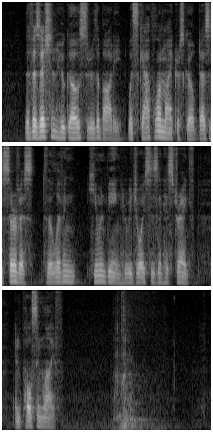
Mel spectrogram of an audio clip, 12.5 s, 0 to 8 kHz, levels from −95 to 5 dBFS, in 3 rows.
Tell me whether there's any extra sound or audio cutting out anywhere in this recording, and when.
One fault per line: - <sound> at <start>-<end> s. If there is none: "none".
- thud at 10.5-11.7 s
